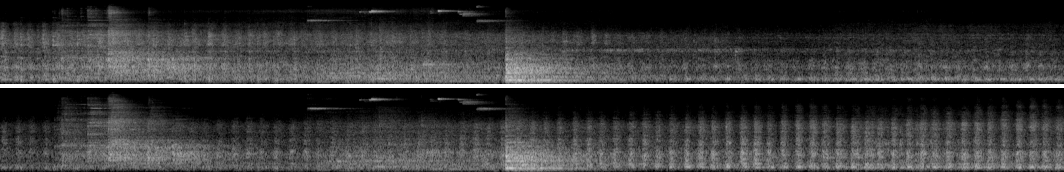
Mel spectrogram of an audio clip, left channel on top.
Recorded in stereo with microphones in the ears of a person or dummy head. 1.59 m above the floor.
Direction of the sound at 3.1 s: 5° right (ahead or behind).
